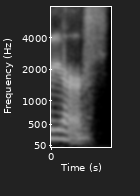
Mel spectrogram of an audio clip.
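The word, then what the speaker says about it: YRF: ourselves as your um rhymes with Smurf so if you can't ever remember it remember Smurf um and that's how you'll remember yourf York rotary Foundation last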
